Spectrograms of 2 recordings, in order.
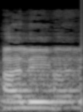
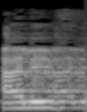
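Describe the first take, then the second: The two takes are said the same way.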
